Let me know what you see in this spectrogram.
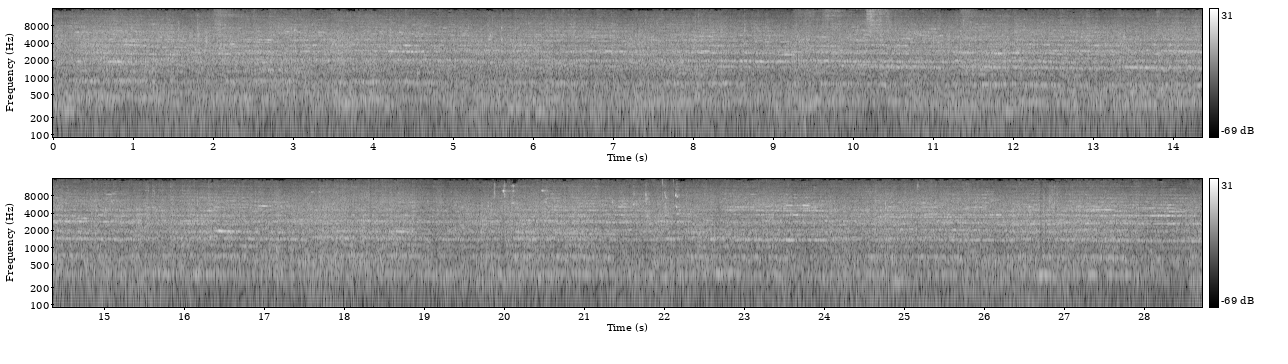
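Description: Amtrak Auto Train's enclosed autorack cars rolling past at speed: a steady rumble of steel wheels on rail with a continuous, wavering high squeal from the wheels.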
